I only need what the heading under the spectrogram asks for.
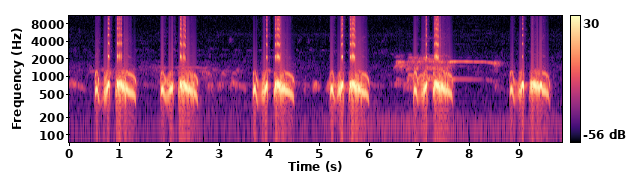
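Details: Spotted dove decoy singing Thúc Gù, meant to bring wild doves in. Six rhythmic coo phrases, each paired short notes then a longer falling note, with sharp clicks and a thin whistle in the background.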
